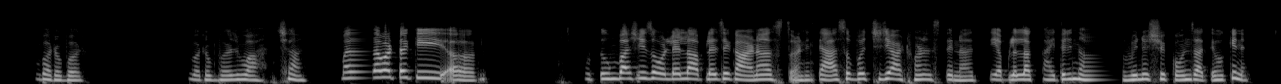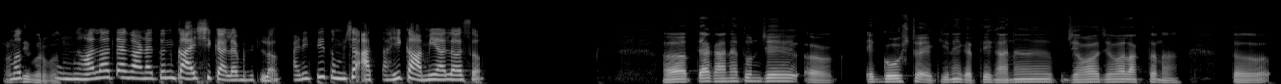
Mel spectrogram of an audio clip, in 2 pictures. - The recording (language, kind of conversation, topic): Marathi, podcast, कुटुंबात गायली जाणारी गाणी ऐकली की तुम्हाला काय आठवतं?
- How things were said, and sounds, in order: distorted speech; other background noise; tapping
